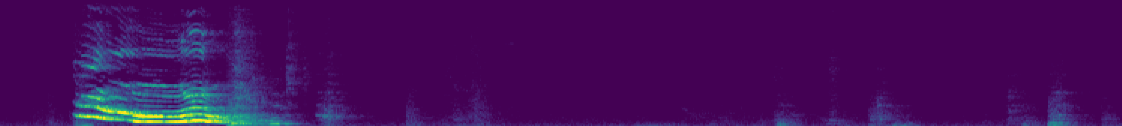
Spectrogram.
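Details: Indoor blue whippet, a male dog, whining to beg for food and long walks; one loud, wavering, high-pitched whine dips and rises before falling away, followed by a few faint scuffs and small sounds.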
